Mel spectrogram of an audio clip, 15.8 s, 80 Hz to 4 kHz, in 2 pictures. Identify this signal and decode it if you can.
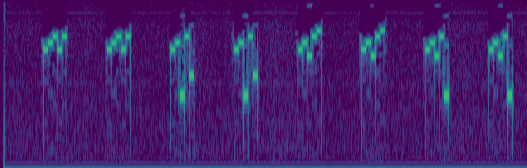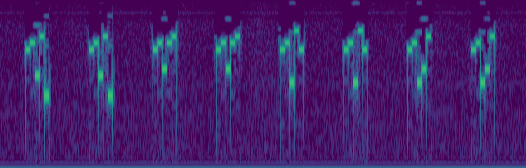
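Five-tone selective call (ZVEI), heard as quick runs of five tones, tones of about 70 ms. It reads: 89080 89080 89104 89104 89700 89700 89701 89701 89401 89401 89590 89590 89338 89338 89350 89350
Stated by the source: Received on an SDR, ZVEI five-tone selective call, code 89120.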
